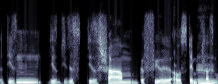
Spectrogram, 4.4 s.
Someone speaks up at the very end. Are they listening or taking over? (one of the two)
taking over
